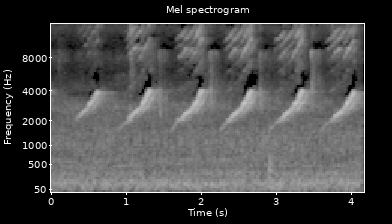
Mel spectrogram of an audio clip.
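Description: Male northern cardinal singing a series of clear rising whistled notes, a steady "whoit, whoit" repeated about six times, roughly one and a half notes a second.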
